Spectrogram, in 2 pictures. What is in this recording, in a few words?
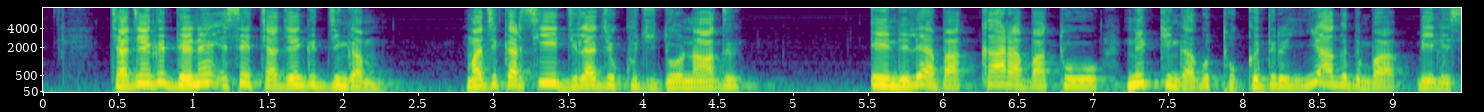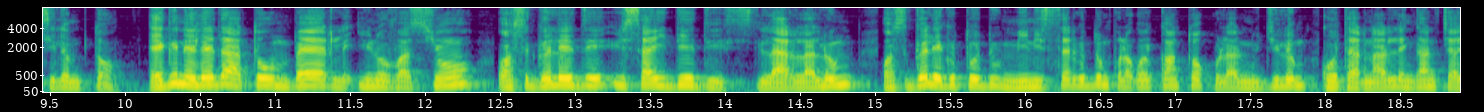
Ngambai Message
